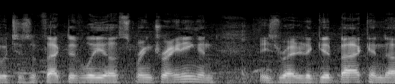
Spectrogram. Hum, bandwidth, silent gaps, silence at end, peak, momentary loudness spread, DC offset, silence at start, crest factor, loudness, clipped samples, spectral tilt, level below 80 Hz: none; 12 kHz; none; 0 s; -2 dBFS; 10 LU; under 0.1%; 0 s; 18 dB; -19 LUFS; under 0.1%; -4.5 dB/octave; -50 dBFS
